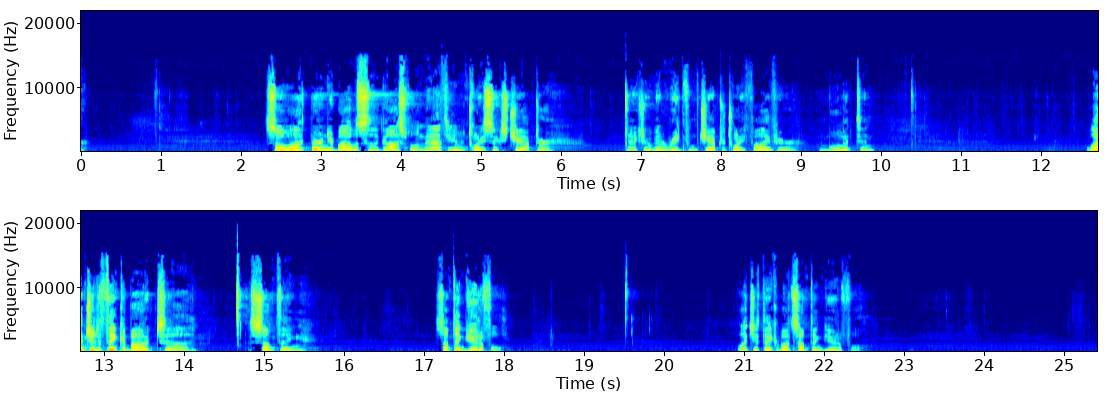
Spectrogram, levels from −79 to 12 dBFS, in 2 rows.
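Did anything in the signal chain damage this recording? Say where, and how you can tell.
Yes. There are compressed frames skipped at the codec stage, at 2.87–2.92 s and 6.97–7.00 s. Each time the sound jumps ahead by around 20 ms, which fits two missing 10 ms frames.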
